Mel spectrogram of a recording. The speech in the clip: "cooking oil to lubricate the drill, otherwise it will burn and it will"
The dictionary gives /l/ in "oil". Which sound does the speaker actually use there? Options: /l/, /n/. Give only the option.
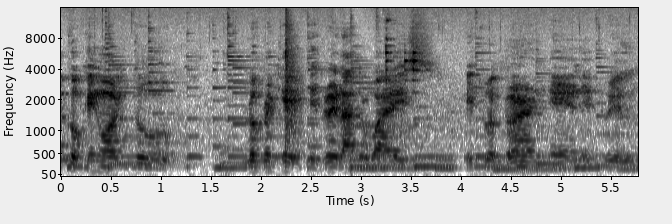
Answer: /n/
